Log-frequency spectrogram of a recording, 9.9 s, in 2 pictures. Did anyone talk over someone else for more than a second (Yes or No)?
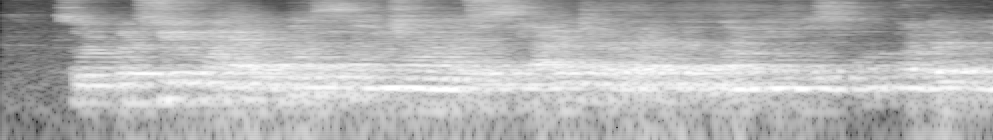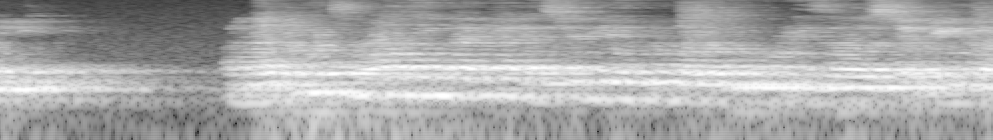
Yes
